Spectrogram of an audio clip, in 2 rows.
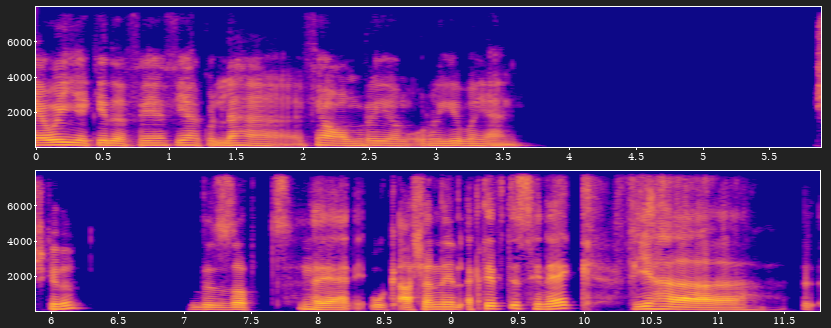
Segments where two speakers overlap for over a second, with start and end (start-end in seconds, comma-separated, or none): none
